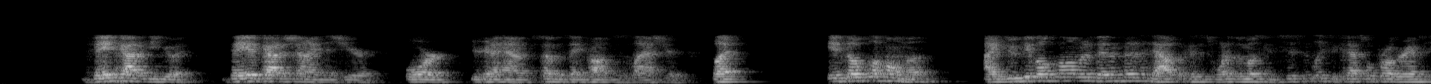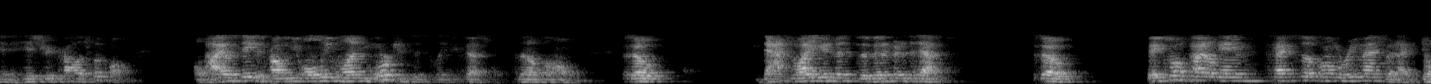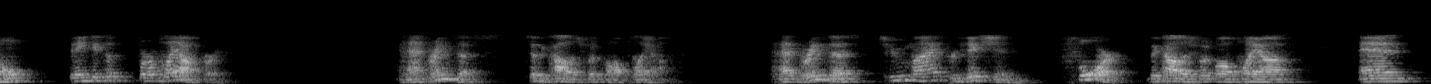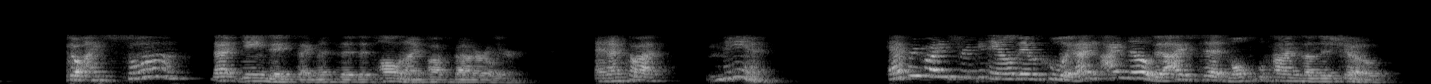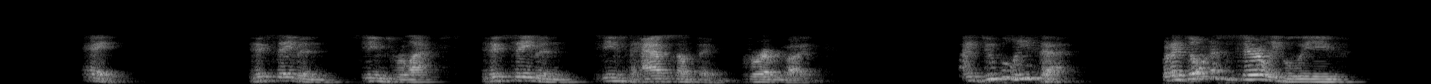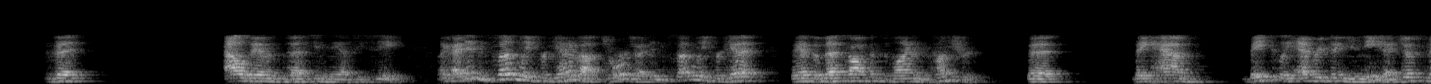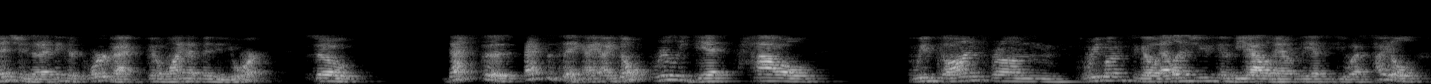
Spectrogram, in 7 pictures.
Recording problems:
off-mic speech; far
garbled, watery; badly; nothing above 4 kHz
room echo; slight; dies away in 0.3 s

